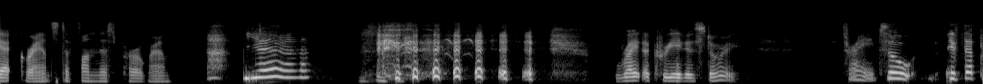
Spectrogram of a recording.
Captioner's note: laughter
